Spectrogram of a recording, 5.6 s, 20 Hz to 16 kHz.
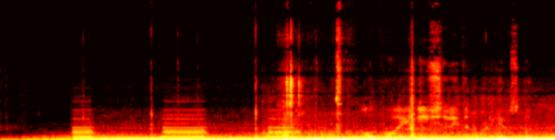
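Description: Three short car horn honks signal the start of a drag race between a Ford Endeavour 3.2 and a Jeep Compass 2.0, with idling engines and talk running beneath and after the beeps.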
